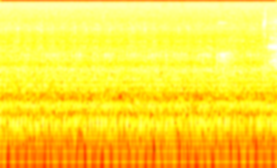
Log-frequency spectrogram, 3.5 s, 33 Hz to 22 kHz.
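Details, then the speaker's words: Salter EK5872 air fryer on a workshop mains bench test, one side had stopped heating (thermal fuse suspected): steady, even fan motor hum with a smooth low tone and no rubbing or grinding; the motor is judged healthy. "I don't think there's a problem with that motor."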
